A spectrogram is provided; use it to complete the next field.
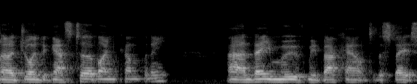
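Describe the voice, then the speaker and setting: At a moderate pace, a man with a British accent speaks with fairly even intonation. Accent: British accent, noticeable. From UK. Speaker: business consultant and former naval officer. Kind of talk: interview. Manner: many filler words and hesitations.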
